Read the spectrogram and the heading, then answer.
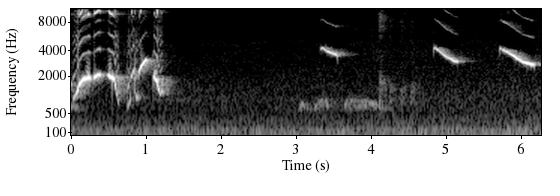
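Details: White-rumped shama singing to stir rivals: a quick burst of looping, rich notes, then quiet, a soft low warble and a few clear high whistles sliding downward.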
